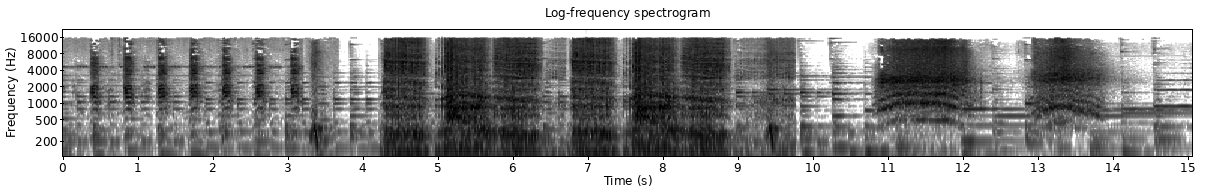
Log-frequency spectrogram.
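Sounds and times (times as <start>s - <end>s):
light background music: 0.0s - 15.0s
lion roaring: 4.2s - 9.8s.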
